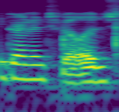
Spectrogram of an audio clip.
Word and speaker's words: Greenwich Village: have green witch Village I know how to say Greenwich Village so don't tell me I'm saying it wrong but this is spelled green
